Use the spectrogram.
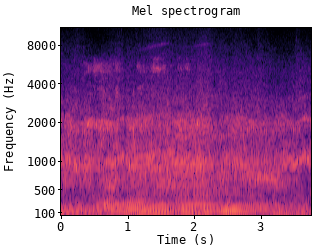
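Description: A video-game car drifts on its own, tyres screeching and skidding in long wavering squeals over a rough, rising and falling engine drone, loud and continuous throughout.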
